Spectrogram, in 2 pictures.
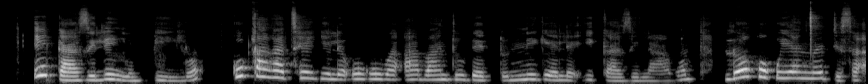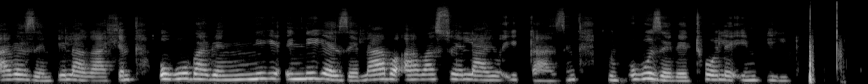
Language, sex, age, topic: North Ndebele, female, 36-49, health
